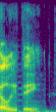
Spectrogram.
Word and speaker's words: LED: putting it out there does anyone here pronounce LED light bulbs lead lights like the metal lead no no I always say LED speaking of intervention ban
